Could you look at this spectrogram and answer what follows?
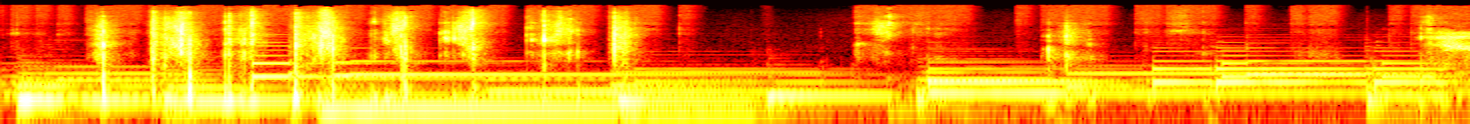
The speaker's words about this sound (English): Okay, so let's shuffle these cards and see what we need to affirm today.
